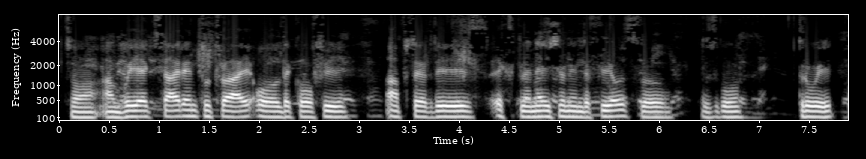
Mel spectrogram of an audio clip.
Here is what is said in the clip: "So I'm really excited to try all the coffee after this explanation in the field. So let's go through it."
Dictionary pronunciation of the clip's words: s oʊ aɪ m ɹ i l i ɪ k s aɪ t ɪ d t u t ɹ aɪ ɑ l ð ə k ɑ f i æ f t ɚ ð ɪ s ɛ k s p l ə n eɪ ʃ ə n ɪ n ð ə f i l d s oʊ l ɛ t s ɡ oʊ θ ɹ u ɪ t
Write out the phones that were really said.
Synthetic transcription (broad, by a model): s oʊ aɪ m w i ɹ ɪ k s aɪ t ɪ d t u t ɹ aɪ ɑ l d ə k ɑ f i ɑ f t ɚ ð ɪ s ɛ k s p l ə n eɪ ʃ ə n ɪ n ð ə f i l d s oʊ l ɛ t s ɡ oʊ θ ɹ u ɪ t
